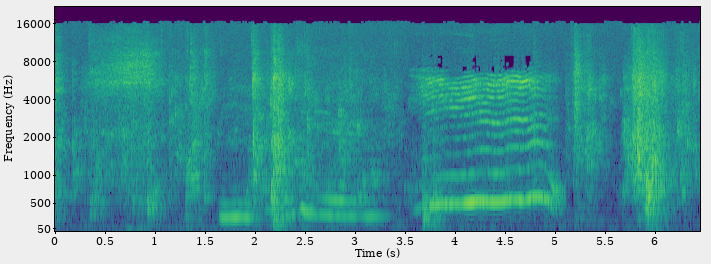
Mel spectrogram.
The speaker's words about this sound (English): Well, like every day, we take a bath together. He likes the water. He really likes to splash people.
